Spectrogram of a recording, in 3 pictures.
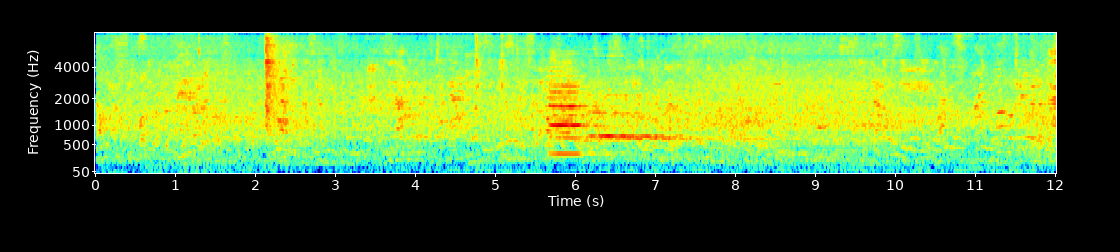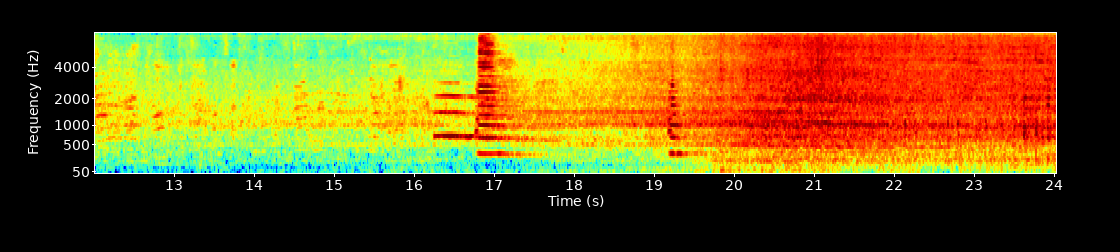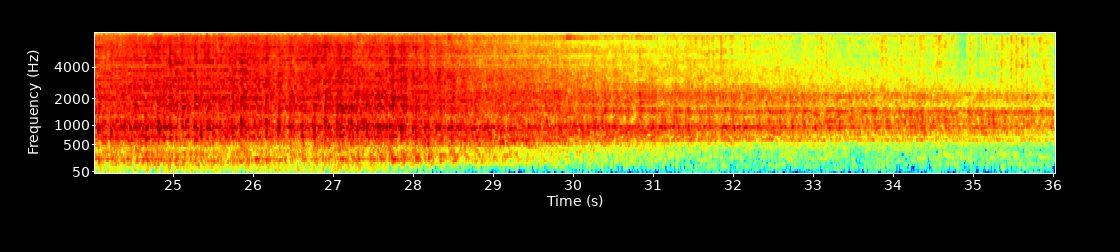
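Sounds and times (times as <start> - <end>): locomotive horn blasts: 5.7 - 7.2, 16.2 - 17.8, 19.2 - 19.6
train wheels rolling on rails: 10.8 - 36.0.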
